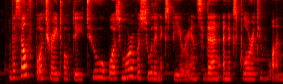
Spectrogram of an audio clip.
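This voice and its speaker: At a moderate pace, a woman speaks with a Russian accent. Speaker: art journaling YouTuber. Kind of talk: scripted narration.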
